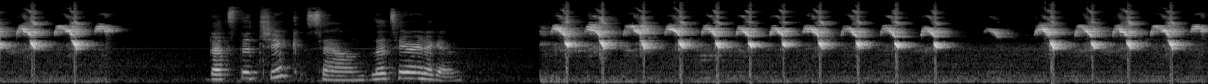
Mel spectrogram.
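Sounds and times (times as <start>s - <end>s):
baby chick peeping: 0.0s - 1.3s, 5.4s - 12.0s.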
